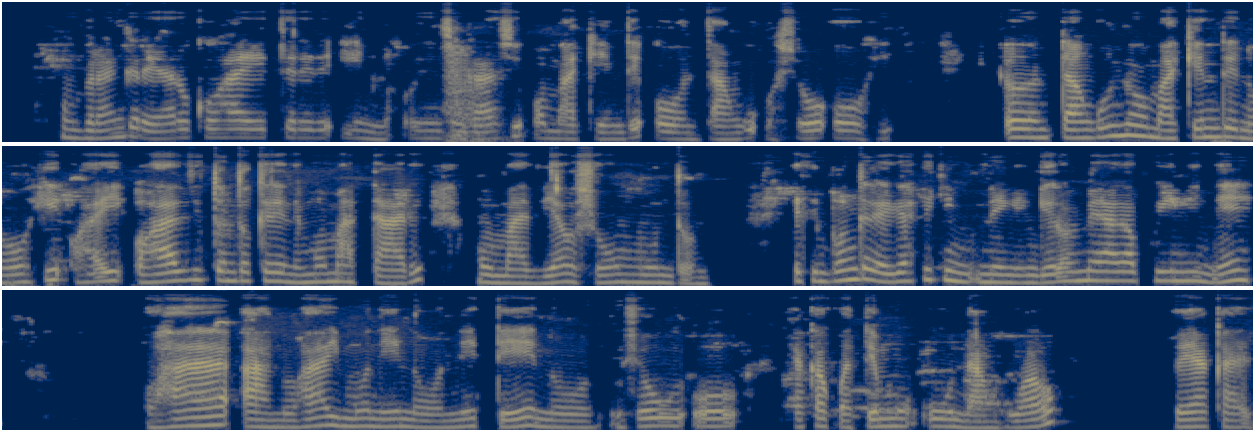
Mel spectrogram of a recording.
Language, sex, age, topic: Oshiwambo, female, 25-35, agriculture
